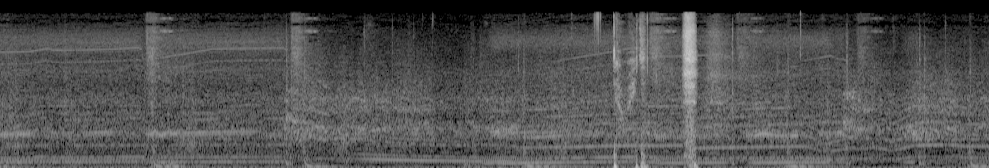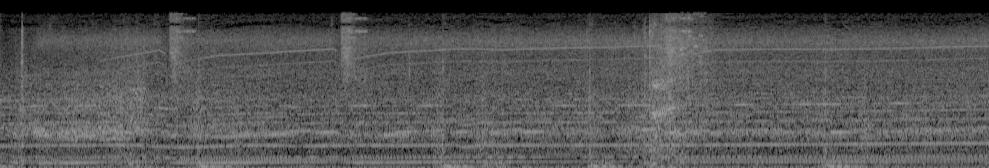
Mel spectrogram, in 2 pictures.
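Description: A sports car engine races at speed, shifting gears.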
